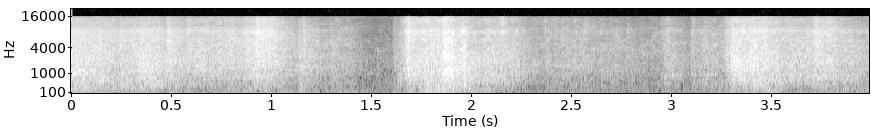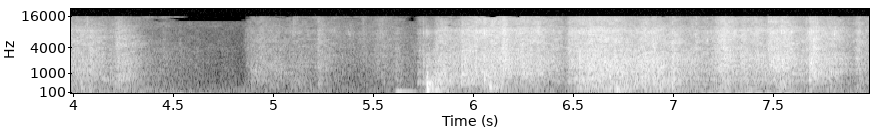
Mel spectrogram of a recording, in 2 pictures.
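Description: Plastic packing sheet and bubble wrap crinkling and rustling as they are pulled and handled, in several bursts with short pauses between.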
